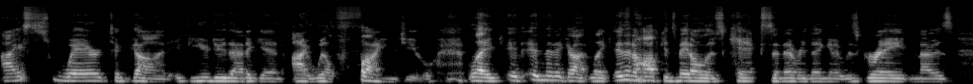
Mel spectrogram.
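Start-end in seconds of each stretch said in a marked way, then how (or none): 0.0-4.4 mock furious, angry ranting. Retelling a reaction to a bad backwards throw: retelling an angry threat. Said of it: "I just went after him".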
